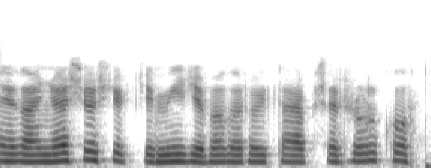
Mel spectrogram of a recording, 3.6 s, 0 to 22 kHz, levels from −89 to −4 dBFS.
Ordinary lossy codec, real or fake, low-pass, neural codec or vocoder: none; real; 5.4 kHz; none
